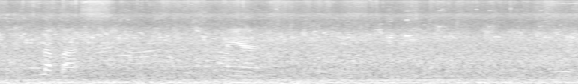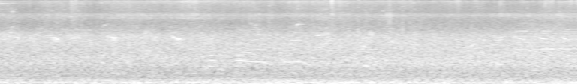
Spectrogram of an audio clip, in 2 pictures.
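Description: A young woman talks calmly and close by, through a small microphone.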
